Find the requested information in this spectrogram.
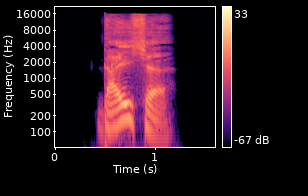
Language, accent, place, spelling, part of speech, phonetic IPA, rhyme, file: German, Germany, Berlin, Deiche, noun, [ˈdaɪ̯çə], -aɪ̯çə, De-Deiche.ogg
- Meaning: nominative/accusative/genitive plural of Deich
